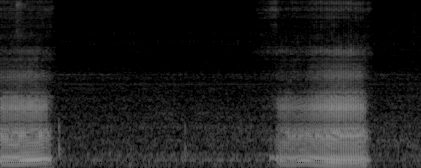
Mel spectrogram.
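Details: Dog (now deceased) snoring while asleep: two loud, rumbling, voiced breaths a couple of seconds apart with quiet between.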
